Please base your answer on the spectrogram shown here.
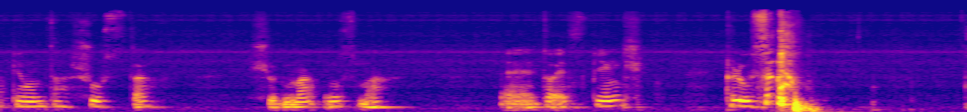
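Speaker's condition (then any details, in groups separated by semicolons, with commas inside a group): Cerebral palsy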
